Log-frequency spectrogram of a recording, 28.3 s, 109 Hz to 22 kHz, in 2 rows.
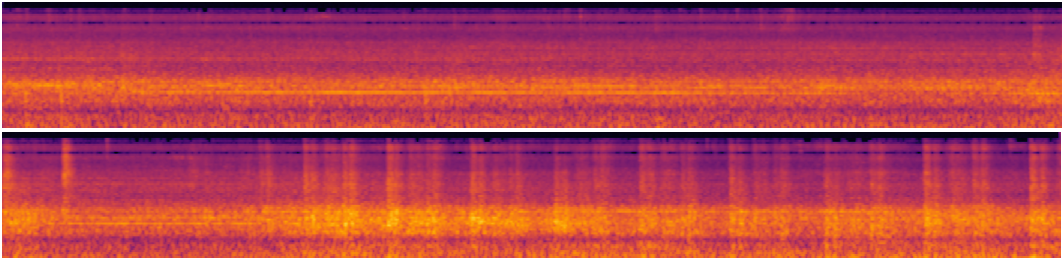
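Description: An E231-series electric commuter train running at speed, heard from inside the passenger car: a steady rumble of wheels on rail with a held whine over the first ten seconds or so. From about eighteen seconds in it grows louder and rougher, with irregular rail clatter.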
